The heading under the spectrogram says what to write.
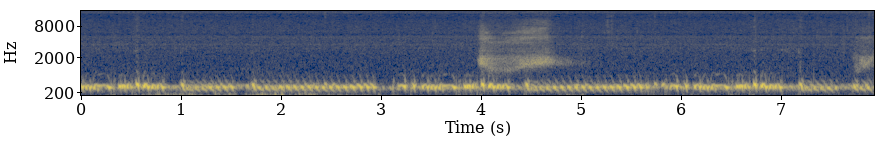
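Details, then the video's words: Early-spring gathering of many black grouse cocks by a hide, heard as a dense, rolling bubbling chorus with a single harsh hissing sneeze midway. "Тетеревиный ток у шалаша"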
